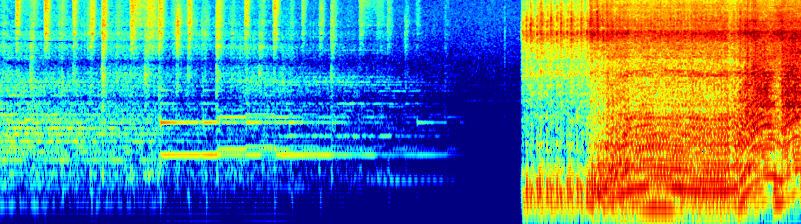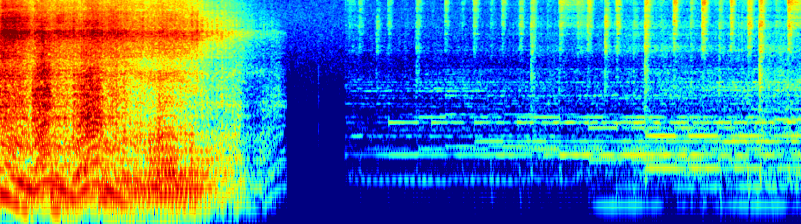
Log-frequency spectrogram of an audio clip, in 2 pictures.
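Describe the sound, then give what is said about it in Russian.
A loud, roaring engine rev from a grimy hoverbike throwing gravel in all directions. It bursts in suddenly, holds for about seven seconds at full strength, then cuts off, with quieter passages before and after. “Гравий полетел во все стороны, и перед Тайкусом возник чумазый ховербайк-стервятник.”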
